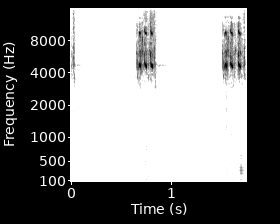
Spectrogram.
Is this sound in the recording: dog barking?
no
